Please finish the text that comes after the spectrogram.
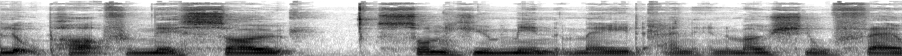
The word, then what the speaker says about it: Son Heung-min: Yeah, man, Heung Son, or Son Heung-min as it's pronounced in South Korea.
